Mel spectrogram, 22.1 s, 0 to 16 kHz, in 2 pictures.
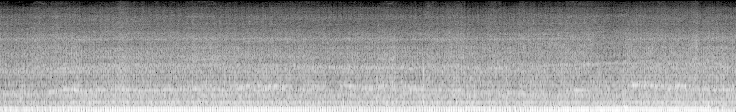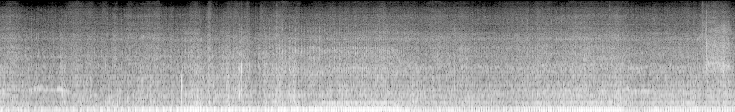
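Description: BMW R1200GS motorcycle's boxer-twin engine running at low speed on a rough dirt track. The engine note rises and falls with the throttle.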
